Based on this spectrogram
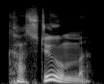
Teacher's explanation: you would emphasize the second syllable, so it would be costume.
